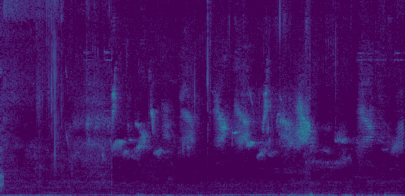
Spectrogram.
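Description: Birds chirping in a quick run of short calls from about two seconds in until near the end, over a steady low rumble.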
